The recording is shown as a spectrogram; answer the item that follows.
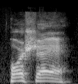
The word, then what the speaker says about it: Porsche: I met him said Porche Porche oh Porche it's Austrian and that's how they pronounce that final e it's sort of like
